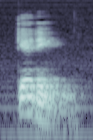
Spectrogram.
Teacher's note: So we see the T from get changes to a D for continuous action, getting.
